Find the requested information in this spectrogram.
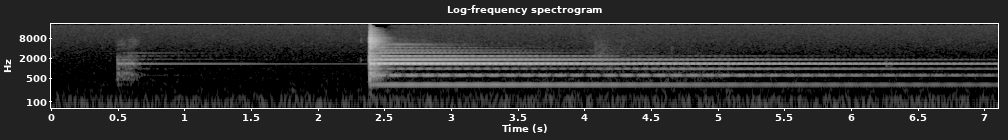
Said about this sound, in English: In between each of the sections, uh, we will also invite the bell to sound, the mindfulness bell from Tibet. And we invite you listening out there to also enjoy the sound of the bell.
